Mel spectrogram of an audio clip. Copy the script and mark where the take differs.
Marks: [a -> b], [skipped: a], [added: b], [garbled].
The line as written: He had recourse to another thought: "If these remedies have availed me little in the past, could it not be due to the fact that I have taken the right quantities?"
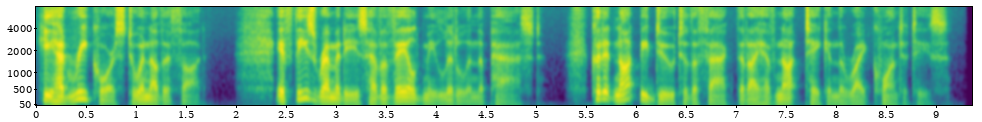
He had recourse to another thought: "If these remedies have availed me little in the past, could it not be due to the fact that I have [added: not] taken the right quantities?"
